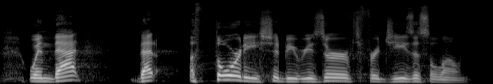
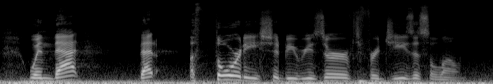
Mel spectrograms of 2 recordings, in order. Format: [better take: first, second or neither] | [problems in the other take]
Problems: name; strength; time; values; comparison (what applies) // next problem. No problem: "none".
first | low rumble; faint; throughout; 20 dB below the speech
